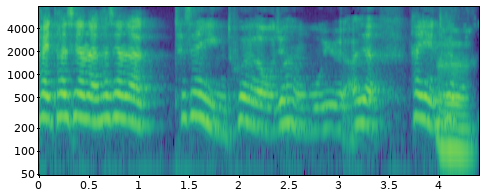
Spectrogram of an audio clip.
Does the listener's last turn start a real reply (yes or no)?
no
